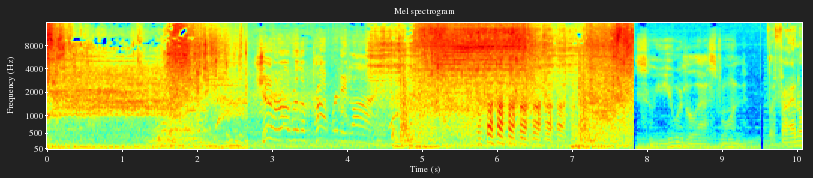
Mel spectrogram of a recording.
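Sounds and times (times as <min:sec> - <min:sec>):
harsh shredding and grinding: 0:00.0 - 0:07.8.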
